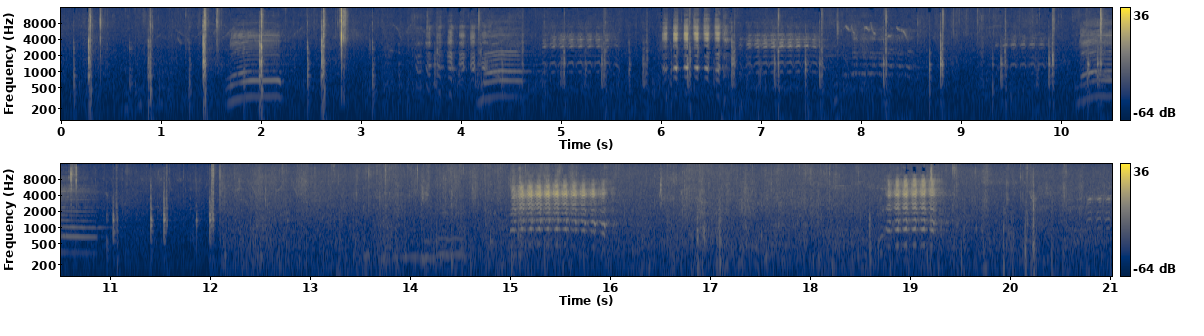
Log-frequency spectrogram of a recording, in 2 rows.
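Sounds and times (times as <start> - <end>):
sheep bleating: 3.6 - 8.6, 9.3 - 11.0, 14.3 - 16.1, 18.7 - 19.5, 20.7 - 21.0
wood splitting knocks: 5.0 - 12.1.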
